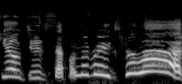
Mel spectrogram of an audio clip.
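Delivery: very high, jokey, friendly, playful teasing tone. Retelling own reply to a rude commenter: imitating own joking tone. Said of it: "in a funny way".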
